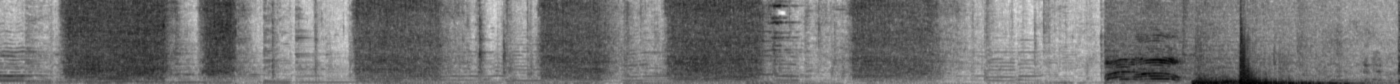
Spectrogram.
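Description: Background music with a steady beat, a brief voice about eleven seconds in, then a sudden loud underground rock blast with a deep rumble that dies away over about two seconds.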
